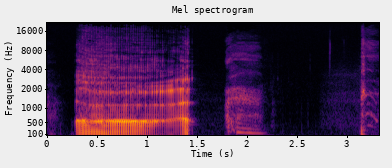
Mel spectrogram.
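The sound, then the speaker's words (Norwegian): A long, loud burp rumbles for over a second with a tonal, gurgling quality, followed by a brief softer vocal sound and a short breathy noise at the end. “Ja, det var en uh, rap, hvis det var det du lurte på.”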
